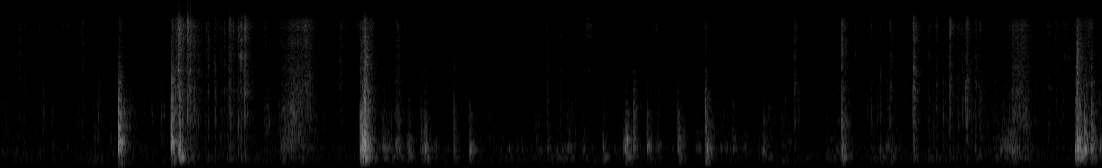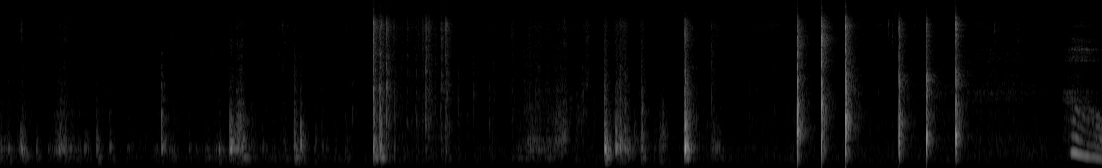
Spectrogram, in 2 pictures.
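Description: Handling noises of objects being moved about on a desk by hand: short rustles with scattered clicks and taps, and a quick run of sharp clicks near the end.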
